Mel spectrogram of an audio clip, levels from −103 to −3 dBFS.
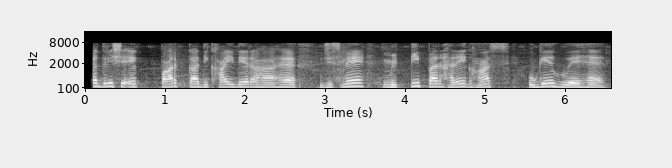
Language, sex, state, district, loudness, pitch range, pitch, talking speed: Hindi, male, Jharkhand, Ranchi, -16 LUFS, 145-180 Hz, 160 Hz, 155 wpm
